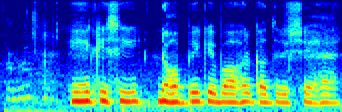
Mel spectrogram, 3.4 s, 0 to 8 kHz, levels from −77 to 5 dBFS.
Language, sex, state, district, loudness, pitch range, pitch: Hindi, female, Gujarat, Gandhinagar, -13 LUFS, 180-205 Hz, 195 Hz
